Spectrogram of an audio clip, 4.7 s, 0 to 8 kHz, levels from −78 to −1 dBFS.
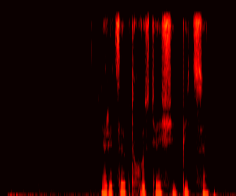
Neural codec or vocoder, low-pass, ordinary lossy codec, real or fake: none; 7.2 kHz; none; real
